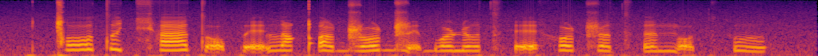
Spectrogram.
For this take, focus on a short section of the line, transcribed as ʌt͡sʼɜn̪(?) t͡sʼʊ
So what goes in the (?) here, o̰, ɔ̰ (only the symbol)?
ɔ̰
